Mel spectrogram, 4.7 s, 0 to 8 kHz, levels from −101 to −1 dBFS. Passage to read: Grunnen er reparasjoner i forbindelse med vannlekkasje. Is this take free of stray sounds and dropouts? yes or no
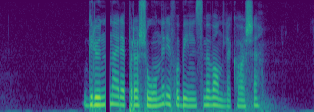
no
